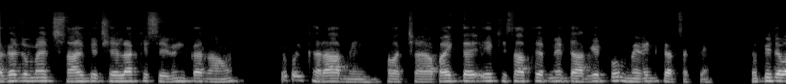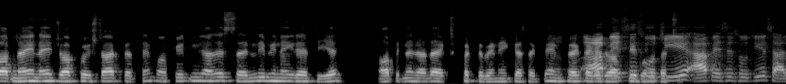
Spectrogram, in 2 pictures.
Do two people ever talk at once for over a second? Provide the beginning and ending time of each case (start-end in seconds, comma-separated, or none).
13.3-14.7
